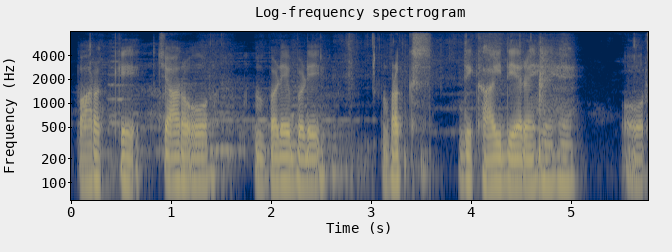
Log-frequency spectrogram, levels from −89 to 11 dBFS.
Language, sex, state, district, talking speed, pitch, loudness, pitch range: Hindi, male, Bihar, Vaishali, 125 wpm, 105 Hz, -23 LUFS, 100-125 Hz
